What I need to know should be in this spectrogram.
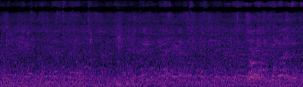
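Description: Footsteps echo through a large hall.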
